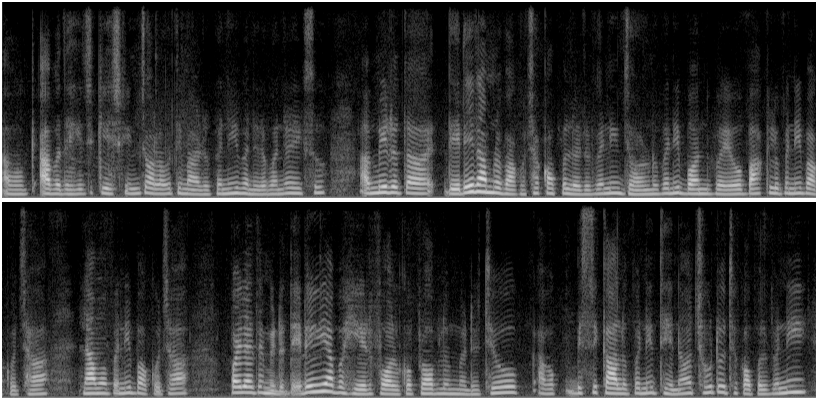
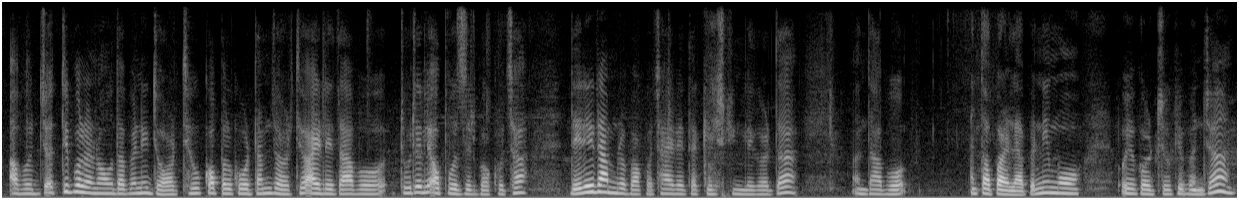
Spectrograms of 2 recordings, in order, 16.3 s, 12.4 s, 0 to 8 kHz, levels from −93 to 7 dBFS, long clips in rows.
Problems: constant background noise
